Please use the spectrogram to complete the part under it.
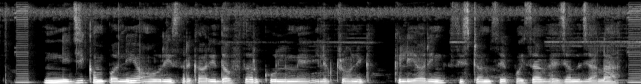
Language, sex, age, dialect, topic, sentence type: Bhojpuri, male, 25-30, Northern, banking, statement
